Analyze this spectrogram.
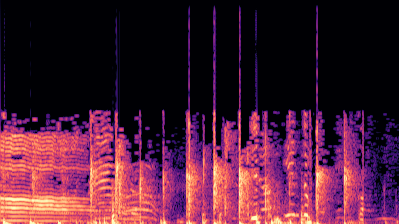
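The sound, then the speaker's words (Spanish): Audience applause after a short song performance: a sustained sung or played tone gives way to a burst of scattered hand claps that thickens and continues to the end, with voices mixed in. “Muy bien, un aplauso.”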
